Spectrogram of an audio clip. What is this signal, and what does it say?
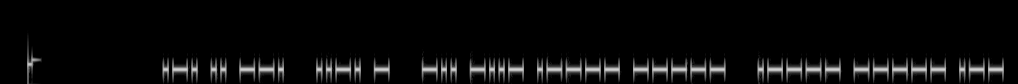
Morse code, heard as a keyed tone, about 25 wpm, 700 Hz. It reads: RIG FT DX10 10W
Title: Practice QSO - Exchange 2 - Info - 25wpm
